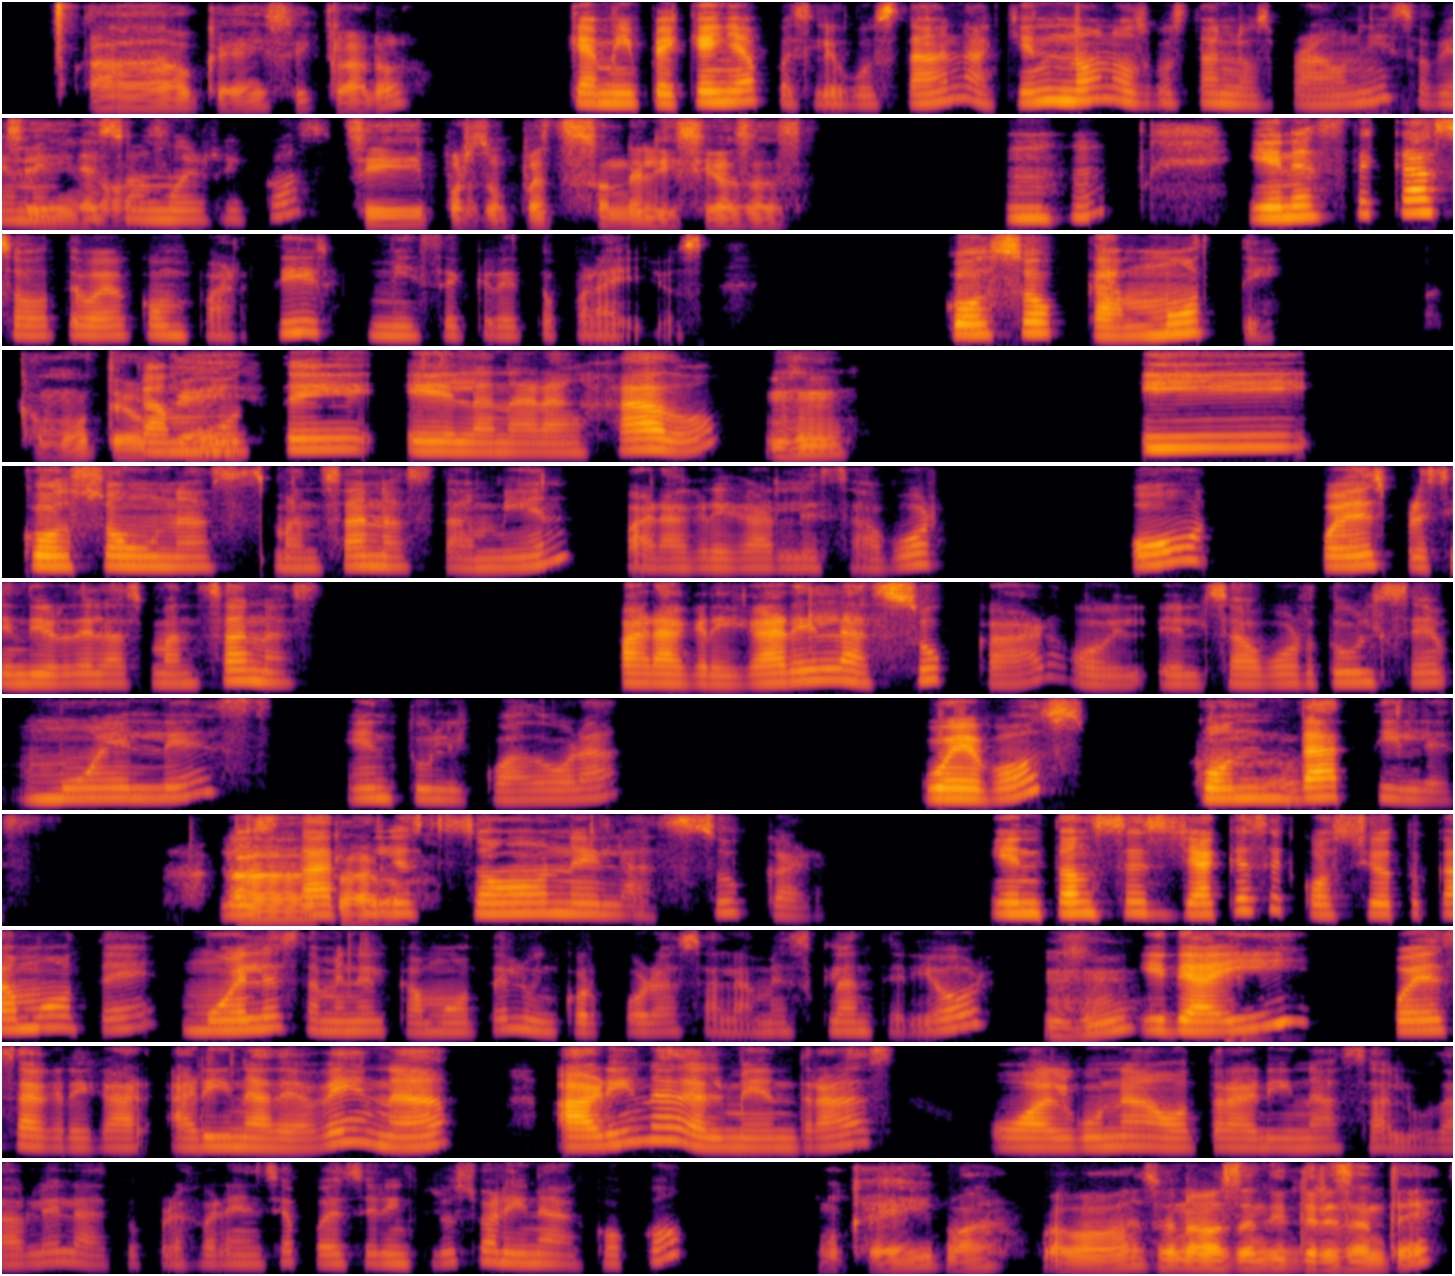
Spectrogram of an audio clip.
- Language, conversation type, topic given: Spanish, podcast, ¿Cómo improvisas cuando te faltan ingredientes?
- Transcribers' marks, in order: lip smack; inhale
